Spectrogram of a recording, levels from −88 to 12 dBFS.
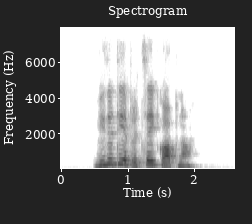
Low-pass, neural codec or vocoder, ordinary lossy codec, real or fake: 7.2 kHz; none; Opus, 24 kbps; real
